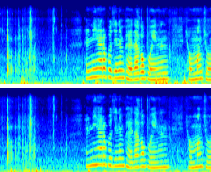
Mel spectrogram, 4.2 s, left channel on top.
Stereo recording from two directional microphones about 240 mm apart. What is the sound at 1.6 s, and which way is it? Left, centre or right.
Speech, left.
